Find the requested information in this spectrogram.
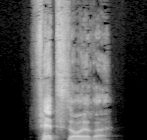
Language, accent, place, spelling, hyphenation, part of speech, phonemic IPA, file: German, Germany, Berlin, Fettsäure, Fett‧säu‧re, noun, /ˈfɛtˌzɔʏ̯ʁə/, De-Fettsäure.ogg
- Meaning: fatty acid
